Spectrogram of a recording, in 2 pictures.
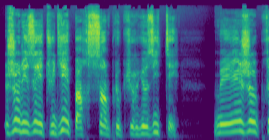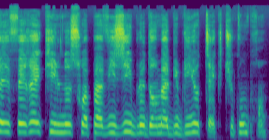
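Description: A woman's voice: a little high, moderate pace, a little mellow, no echo, studio quality, lightly acted. A woman voicing a fearful old male wizard professor in a storybook, stammering and quavering as he talks. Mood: hushed, hesitant. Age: older.

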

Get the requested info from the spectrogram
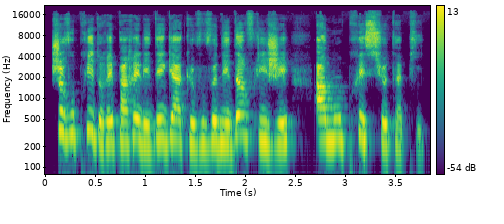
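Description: A woman's voice: a little high, brisk, voice pushed up, close to an everyday voice. A woman voicing an icy, haughty old aristocratic male wizard, curt and carefully articulated, in a storybook. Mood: icy disdain.

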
